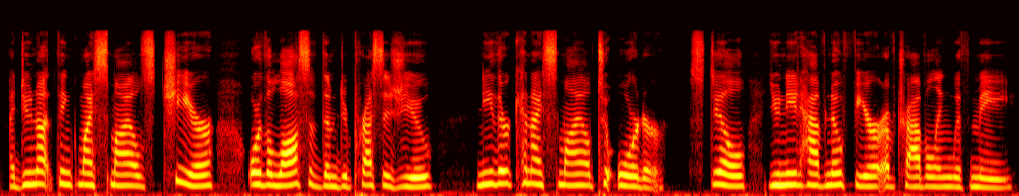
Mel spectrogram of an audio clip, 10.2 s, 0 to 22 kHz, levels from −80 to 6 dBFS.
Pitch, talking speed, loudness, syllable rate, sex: 215 Hz, 175 wpm, -17 LUFS, 4.3 syllables/s, female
